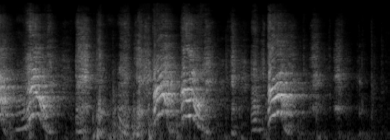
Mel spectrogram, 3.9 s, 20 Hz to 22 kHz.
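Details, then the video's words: Pomeranians barking together in a duet, loud sharp yaps with a rising then falling tone, several quick barks followed by a final pair. "ポメラニアン Pomeranian デュエット吠え 1000回 犬の鳴き声"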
